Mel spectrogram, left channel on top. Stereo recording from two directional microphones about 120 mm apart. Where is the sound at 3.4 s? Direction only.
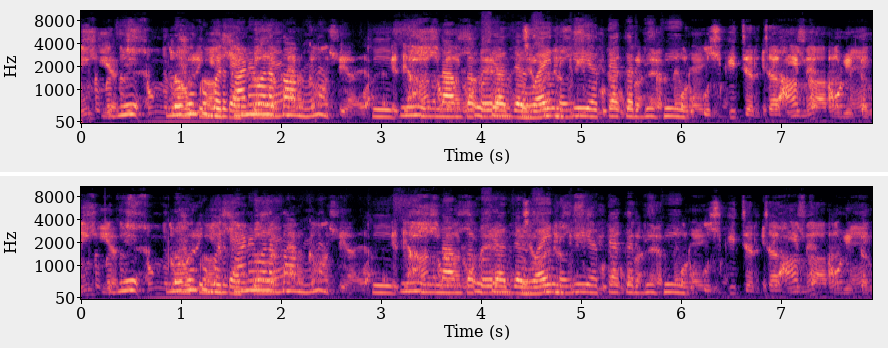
10° left (ahead or behind).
